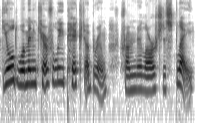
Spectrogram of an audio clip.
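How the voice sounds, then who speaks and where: A woman reading a children's picture book aloud as an expressive narrator. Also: a little high, normal speed. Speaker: storybook reader.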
